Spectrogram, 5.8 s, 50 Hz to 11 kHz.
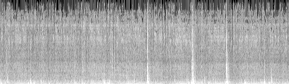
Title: Help!!! 2004 BMW E46 325 CI Rough start, idle and popping sound from intake manifold.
